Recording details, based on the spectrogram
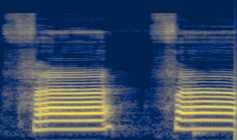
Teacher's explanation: ফা উচ্চারণ হবে আপনার উপরে 2 দাঁতের আগা আছে না, ওই নিচের ঠোঁটের পেটের সাথে লাগিয়ে দিবেন।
